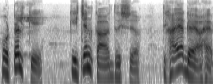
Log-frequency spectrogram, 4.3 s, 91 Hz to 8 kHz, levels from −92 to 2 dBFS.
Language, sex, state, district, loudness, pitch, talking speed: Hindi, male, Himachal Pradesh, Shimla, -16 LUFS, 160 Hz, 110 wpm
